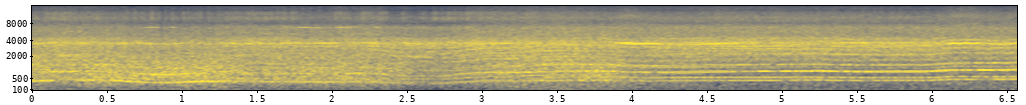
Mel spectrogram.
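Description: FPV quadcopter's brushless motors and propellers whining loudly, recorded by the camera on the quad itself. The pitch drops and rises with the throttle, then holds steadier and a little higher from about four seconds in.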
